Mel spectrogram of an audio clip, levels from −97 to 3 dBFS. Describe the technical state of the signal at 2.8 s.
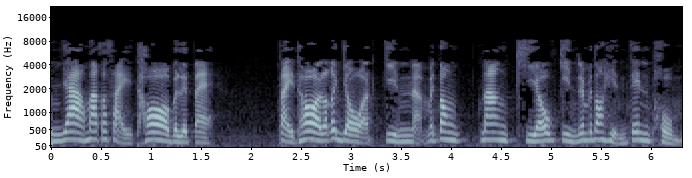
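At 2.8 s the speech carries a steady 43.1 Hz buzz from a filter restarted on every block, present across the whole clip. Each block starts from a cleared filter state, so a small transient lands at every block boundary. The rate fits a 1024-sample block. Unlike mains hum, whose level stays fixed, this buzz rises and falls with the speech and fades in the pauses, because each tick is a piece of the signal itself.

The same moment also has a watery, swirling quality. Nothing sounds above 8.3 kHz, and s sounds and consonant attacks come out smeared. The likely cause is heavy MP3 compression, and the damage points to a low bitrate of around 32 kbps. A plain low-pass filter would only dull the treble. Here the weak frequency components also flicker on and off from frame to frame, which produces the swirl and the metallic chirps on sibilants.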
